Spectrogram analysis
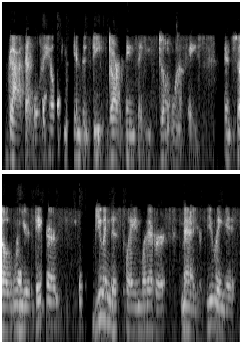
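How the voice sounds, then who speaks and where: A woman speaking as an actor and interview guest, reflective and earnest about faith, halting as she searches for words. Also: low voice. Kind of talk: reflective, earnest religious remarks. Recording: noisy, tinny phone-like connection.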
